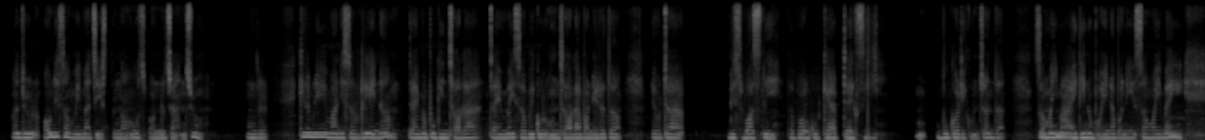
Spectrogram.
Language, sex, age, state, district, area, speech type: Nepali, female, 30-45, West Bengal, Kalimpong, rural, spontaneous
